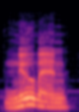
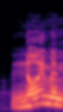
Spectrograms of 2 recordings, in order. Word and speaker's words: Neumann: This boundary condition, if you say Newman, that's not good enough. Neumann boundary conditions.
